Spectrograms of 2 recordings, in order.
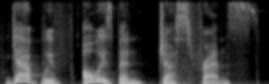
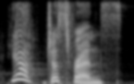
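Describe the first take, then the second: First: Said in the usual way. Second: Drawn-out "Yeah, just friends" with weight on "just friends"; awkward slow "just friends"; stress on just friends. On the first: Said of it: "he's all, like, panicking". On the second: Retold or imitated. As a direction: lean slowly on "just friends". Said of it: "why the fuck do you need to emphasize just friends".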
